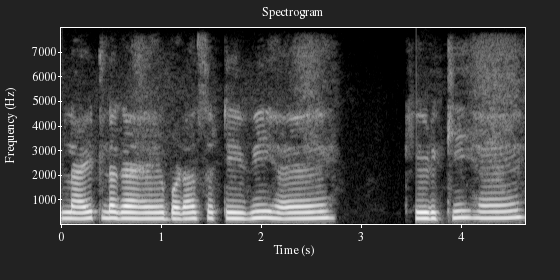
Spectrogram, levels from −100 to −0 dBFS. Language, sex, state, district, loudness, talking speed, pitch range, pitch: Hindi, female, Chhattisgarh, Sarguja, -13 LUFS, 130 wpm, 245-260 Hz, 250 Hz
